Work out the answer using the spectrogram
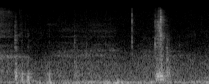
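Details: Honda Civic fuel door actuator after replacement, locking with the car parked: a few short, soft clicks with no buzzing or grinding; the loud buzzing on locking, traced to a dirty part, is gone and operation is normal.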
